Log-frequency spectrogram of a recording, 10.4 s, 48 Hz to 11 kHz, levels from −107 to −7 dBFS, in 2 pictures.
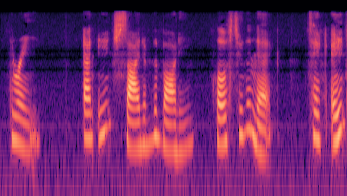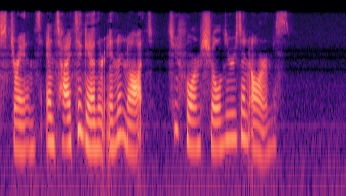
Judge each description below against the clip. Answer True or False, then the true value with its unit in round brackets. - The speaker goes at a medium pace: True (145 wpm)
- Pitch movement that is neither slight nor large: True (4.5 semitones)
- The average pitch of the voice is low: False (205 Hz)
